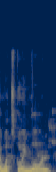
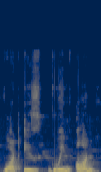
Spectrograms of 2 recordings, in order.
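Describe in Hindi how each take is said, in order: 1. शब्द तेज़ी से एक-दूसरे में मिल जाते हैं, 'what is' मिलाकर। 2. हर शब्द सामान्य स्पीड में अलग-अलग बोला जाता है।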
